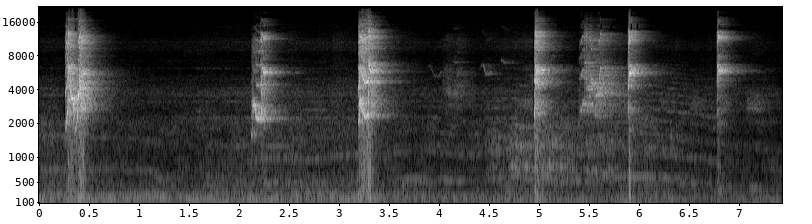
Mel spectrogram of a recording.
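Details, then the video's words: Lovebirds kept as a colony, recorded as a lure to draw out trilling: sharp, harsh shrieks spaced irregularly, several overlapping in a brief cluster near the middle, over a low steady background hum. "Suara Lovebird untulan koloni cocok buat pancingan ngekek"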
